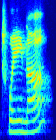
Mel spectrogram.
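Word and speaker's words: Tui Na: you might have to help me with the pronunciation twaina that's correct muscle tendon changing Qigong and so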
